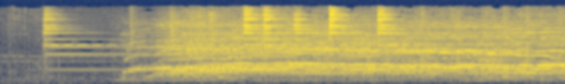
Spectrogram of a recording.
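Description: A wall-mounted brass bell rung by its rope pull, ringing the hospital's end-of-treatment bell. It is struck once with a clear ringing tone, then a crowd starts cheering and shouting about a second in while the bell is struck again several more times.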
